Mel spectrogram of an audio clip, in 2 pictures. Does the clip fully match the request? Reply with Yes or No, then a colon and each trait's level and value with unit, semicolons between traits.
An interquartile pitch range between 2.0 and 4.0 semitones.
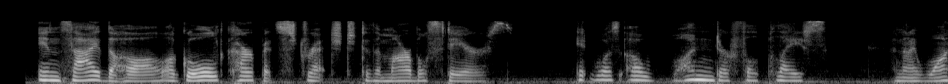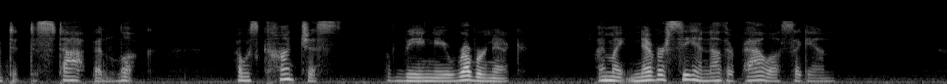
Yes: average, 3.5 semitones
